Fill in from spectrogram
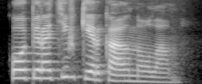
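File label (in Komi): кооператив керкаын олам, Komi, female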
